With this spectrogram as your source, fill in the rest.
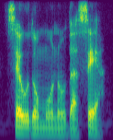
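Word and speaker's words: Pseudomonadaceae: Ya no se pronuncia la última E. Entonces sería Pseudomonodacea.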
